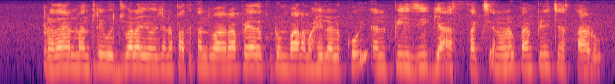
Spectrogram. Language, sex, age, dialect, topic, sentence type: Telugu, male, 18-24, Central/Coastal, agriculture, statement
